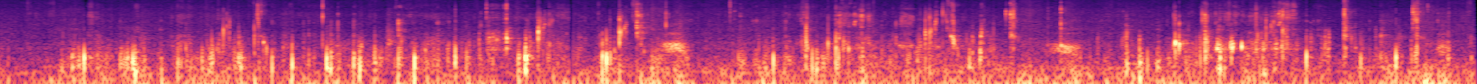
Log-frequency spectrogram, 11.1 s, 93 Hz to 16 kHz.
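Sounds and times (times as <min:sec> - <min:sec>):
steady low hum: 0:00.0 - 0:11.0
wet chewing: 0:00.5 - 0:11.0
lip smacks and mouth clicks: 0:01.5 - 0:11.0.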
